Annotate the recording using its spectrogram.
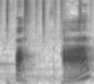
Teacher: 이것은 father, 아버지 할 때 fa의 아와 똑같습니다. 그런데 우리가 as라고 할 때 그 a의 그것보다는 조금 더 짧게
